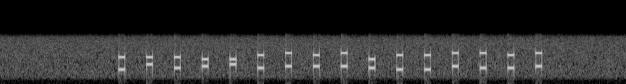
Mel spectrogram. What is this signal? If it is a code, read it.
DTMF, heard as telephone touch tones, dialled by machine, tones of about 60 ms. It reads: 2057*6C9C433CB6C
